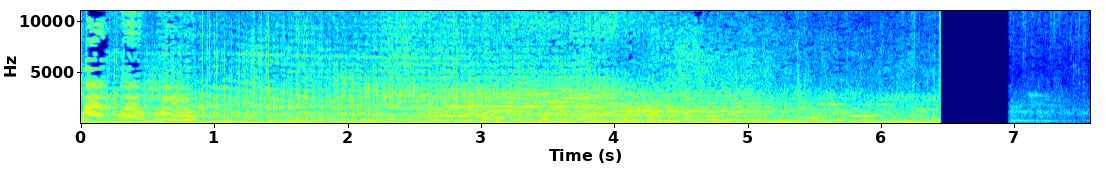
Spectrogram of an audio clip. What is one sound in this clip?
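A heavy truck engine roars as the truck drives past.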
